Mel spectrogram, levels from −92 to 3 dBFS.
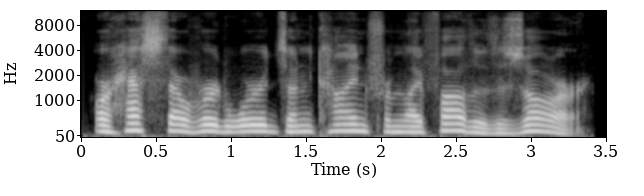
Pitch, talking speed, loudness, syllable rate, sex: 150 Hz, 190 wpm, -16 LUFS, 4.0 syllables/s, male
